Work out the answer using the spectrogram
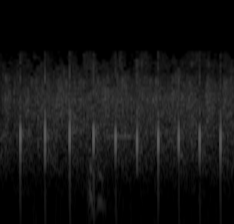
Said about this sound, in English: So if you're here in the service and you see your name on the board, would you stand and remain standing for just a moment while we clap and welcome you in this way?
